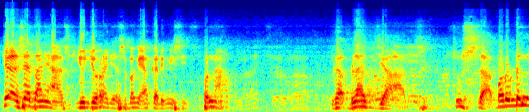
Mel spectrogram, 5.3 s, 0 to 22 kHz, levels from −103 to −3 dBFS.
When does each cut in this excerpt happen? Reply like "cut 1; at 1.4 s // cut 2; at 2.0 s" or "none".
none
